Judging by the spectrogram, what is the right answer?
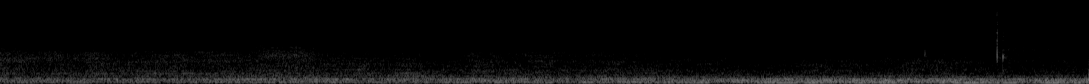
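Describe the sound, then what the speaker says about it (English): A passing plane makes a faint, steady low rumble that swells slightly over about ten seconds, heard indoors with no talking. "If you heard that rumble, that was a plane going past."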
